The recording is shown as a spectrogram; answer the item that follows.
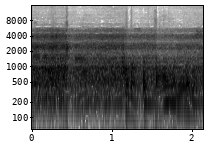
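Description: Shortwave AM news broadcast in Arabic from a Sony ICF-2001D receiver's loudspeaker. The signal is weak: a voice comes and goes under steady hiss and static, with a low steady hum.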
